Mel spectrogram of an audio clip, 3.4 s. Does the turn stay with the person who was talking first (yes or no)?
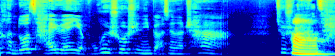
yes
